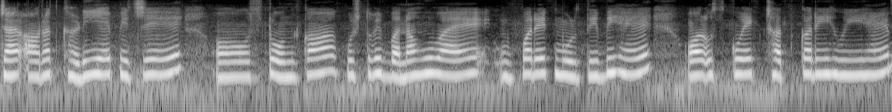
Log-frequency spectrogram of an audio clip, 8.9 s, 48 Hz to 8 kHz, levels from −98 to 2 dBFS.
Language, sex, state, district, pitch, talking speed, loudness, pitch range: Hindi, female, Chhattisgarh, Sukma, 260 Hz, 170 wpm, -16 LUFS, 245-275 Hz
